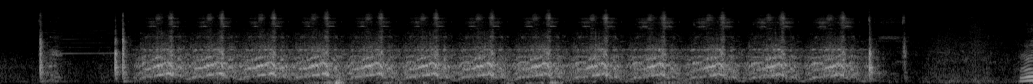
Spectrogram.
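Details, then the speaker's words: Briggs & Stratton 13.5hp flathead lawn tractor engine with a mouse nest inside; spark present. The starter drags it over in slow, even pulses and it never catches: cranking too slowly to start. A battery charger later helped it crank slightly faster; cause suspected. "it just doesn't seem like it's spinning fast enough does it"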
